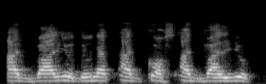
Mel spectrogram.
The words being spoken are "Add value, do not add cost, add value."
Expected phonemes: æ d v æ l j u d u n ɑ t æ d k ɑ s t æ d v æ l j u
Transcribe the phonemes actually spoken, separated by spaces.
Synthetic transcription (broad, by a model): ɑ d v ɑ l j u d u n ɑ t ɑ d k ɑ s ɑ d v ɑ l j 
